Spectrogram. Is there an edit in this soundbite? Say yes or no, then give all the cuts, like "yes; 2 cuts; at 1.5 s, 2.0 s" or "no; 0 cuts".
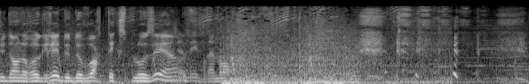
no; 0 cuts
